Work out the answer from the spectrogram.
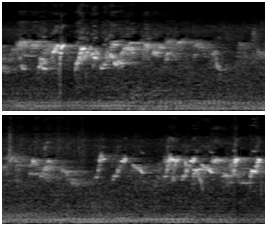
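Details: Red-whiskered bulbuls singing a competitive fighting song, used to stimulate birds in training: chattering, bubbly whistled phrases, a softer lull midway, then a renewed burst of sharp upswept notes.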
